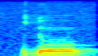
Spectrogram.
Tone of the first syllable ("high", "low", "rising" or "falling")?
high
